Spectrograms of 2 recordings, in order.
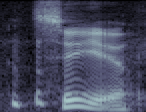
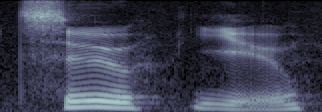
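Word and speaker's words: つゆ: So Tsuyu, if you have an emphasis on the su, the first part is like dipping sauce.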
